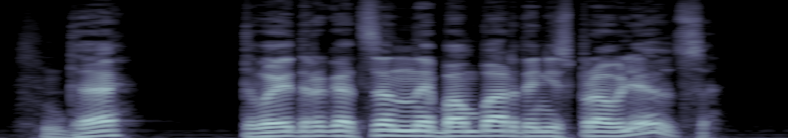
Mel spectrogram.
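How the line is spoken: Smirking grunt. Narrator (Russian): хмыкнул

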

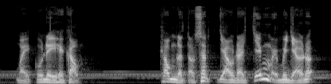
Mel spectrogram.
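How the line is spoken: Cursing angry shout. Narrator (Vietnamese): Gã chửi thề một tiếng rồi quát

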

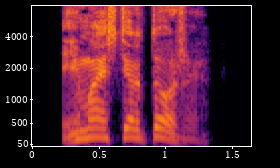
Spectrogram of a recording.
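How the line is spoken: Smirking grunt. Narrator (Russian): хмыкнул Мрадиш

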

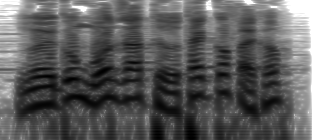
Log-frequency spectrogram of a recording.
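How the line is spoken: Loud demanding question. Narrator (Vietnamese): Tiểu Kỳ lớn tiếng quát hỏi

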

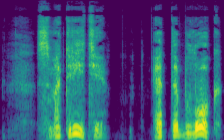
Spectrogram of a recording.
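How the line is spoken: Sudden whisper. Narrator (Russian): внезапно прошептал Уголек

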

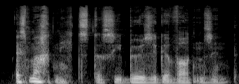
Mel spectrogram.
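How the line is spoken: Plain. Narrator (German): sagte

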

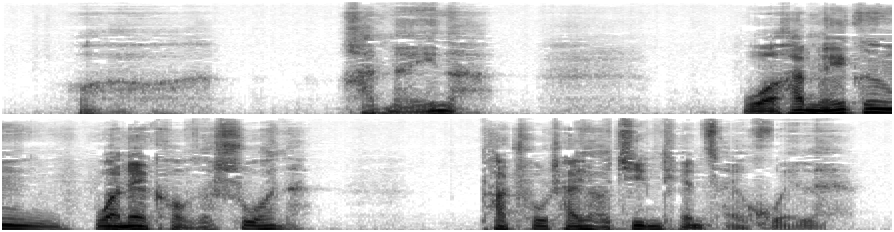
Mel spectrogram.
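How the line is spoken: Weak, trembling voice. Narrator (Chinese): 李大公的声音已经抽空了底气，虚虚地发着颤

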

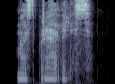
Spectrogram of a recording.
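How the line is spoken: Hoarse mutter. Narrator (Russian): сипло пробормотала Алиана

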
